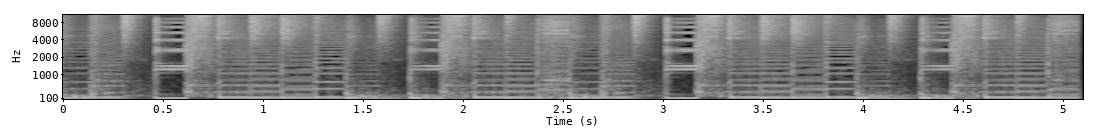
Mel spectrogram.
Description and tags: manneken + kinch 2
vst slicex combination + manneken sequence + dbglitch effect
beat, hiphop, loops, experimental, drumloops, hip, idm, drumloop, drums, electronica, loop, drum, drum-loop, beats, hop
